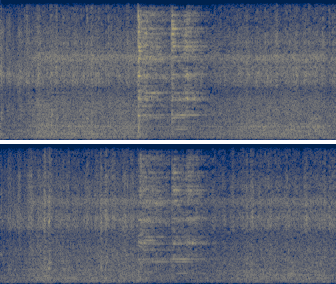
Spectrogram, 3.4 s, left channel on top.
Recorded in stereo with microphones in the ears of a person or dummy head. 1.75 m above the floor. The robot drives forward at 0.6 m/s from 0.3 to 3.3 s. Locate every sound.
1.4 s dishes clattering: 65° left (ahead or behind), 1.9 m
